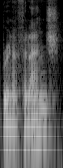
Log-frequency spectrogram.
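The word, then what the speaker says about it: Bruno Fernandes: have thrown him a uh thrown in a bruno fernandez or if you play fifa bruno finance um as the commenter says which is actually the correct pronunciation pronunciation but it does make me laugh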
